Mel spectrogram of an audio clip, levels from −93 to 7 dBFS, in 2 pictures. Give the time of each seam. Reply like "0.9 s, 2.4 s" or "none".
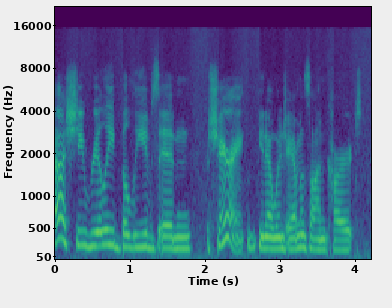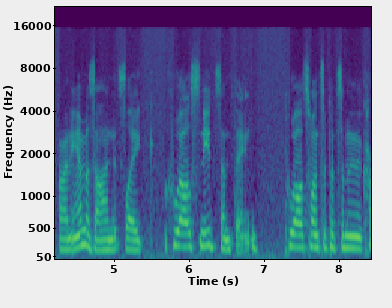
1.9 s, 3.1 s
